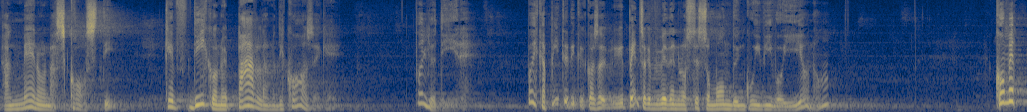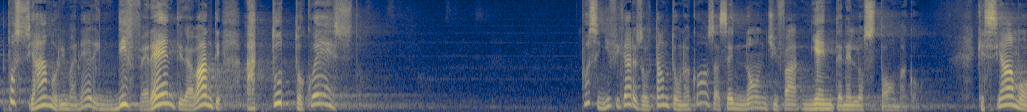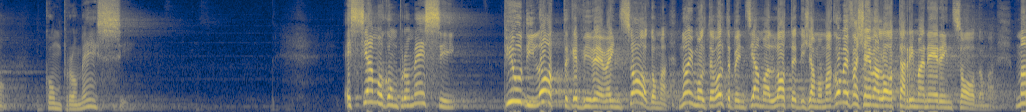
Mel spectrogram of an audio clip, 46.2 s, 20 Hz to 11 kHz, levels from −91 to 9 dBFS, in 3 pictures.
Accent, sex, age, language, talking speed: native, male, 50-69, Italian, 100 wpm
